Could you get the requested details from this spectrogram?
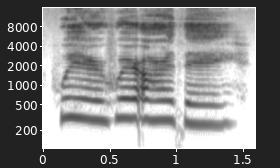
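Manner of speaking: play-acted awed, hopeful wonder in high voice. Retelling the mother in the bathroom, hoping to see the ghost: mock-wondrous voice. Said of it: "she said in this wondrous voice".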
